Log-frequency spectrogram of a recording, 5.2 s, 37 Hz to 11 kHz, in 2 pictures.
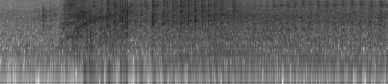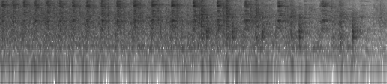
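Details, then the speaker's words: Troy-Bilt TB110 push mower, 140cc engine, sat a year under leaves: on starting fluid it bursts into rapid uneven firing, stumbles and dies within seconds; spark confirmed, so the carburetor isn't feeding fuel. "Alright, so we know that it's got spark, and we know that it will actually start. So guys, you know what that's going to leave us to be doing, and pretty much we need to figure out how to get to that carburetor."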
